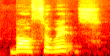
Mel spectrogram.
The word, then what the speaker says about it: Bulsiewicz: Will Bulsiewicz, I think. So he spoke at ICNM. How is it pronounced? Bulsiewicz.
